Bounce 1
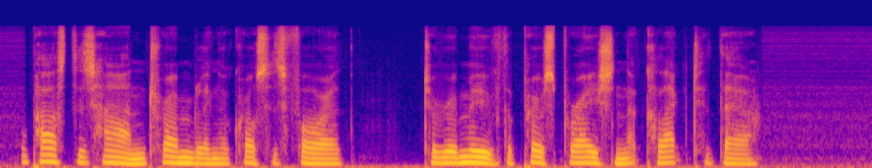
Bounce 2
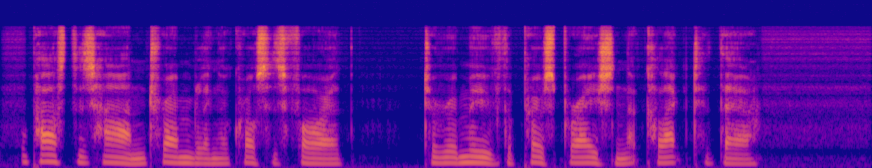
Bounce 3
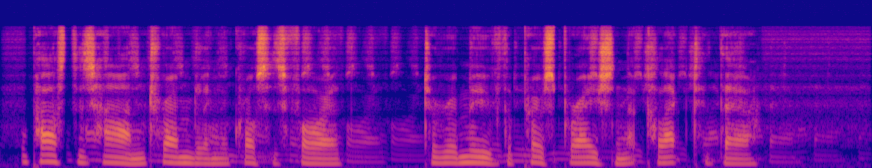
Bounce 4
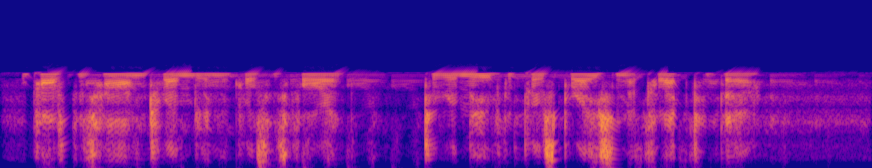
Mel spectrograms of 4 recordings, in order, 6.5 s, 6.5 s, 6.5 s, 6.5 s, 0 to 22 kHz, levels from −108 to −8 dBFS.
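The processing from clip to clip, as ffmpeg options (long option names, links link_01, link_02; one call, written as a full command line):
ffmpeg -i in.wav -af "aderivative,aecho=1:1:1.2:0.73,adynamicequalizer=threshold=0.00447:dfrequency=1600:dqfactor=0.7:tfrequency=1600:tqfactor=0.7:attack=5:release=100:ratio=0.375:range=1.5:mode=cutabove:tftype=highshelf" out.wav
ffmpeg -i in.wav -filter_complex "[0:a]asplit=4[link_01][link_02][link_03][link_04];[link_02]adelay=333,afreqshift=39,volume=-21dB[link_05];[link_03]adelay=666,afreqshift=78,volume=-27.4dB[link_06];[link_04]adelay=999,afreqshift=117,volume=-33.8dB[link_07];[link_01][link_05][link_06][link_07]amix=inputs=4:normalize=0" out.wav
ffmpeg -i in.wav -filter_complex "[0:a]lowpass=frequency=3100:width_type=q:width=0.5098,lowpass=frequency=3100:width_type=q:width=0.6013,lowpass=frequency=3100:width_type=q:width=0.9,lowpass=frequency=3100:width_type=q:width=2.563,afreqshift=-3700,flanger=delay=2.8:depth=6.4:regen=63:speed=1.4:shape=triangular,acrossover=split=300 2700:gain=0.0794 1 0.224[link_01][link_02][link_03];[link_01][link_02][link_03]amix=inputs=3:normalize=0,volume=15.5dB" out.wav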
